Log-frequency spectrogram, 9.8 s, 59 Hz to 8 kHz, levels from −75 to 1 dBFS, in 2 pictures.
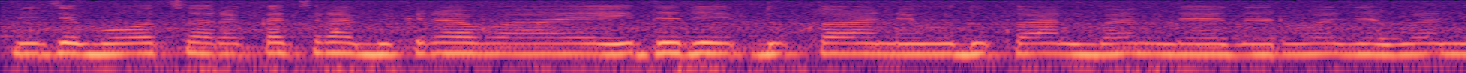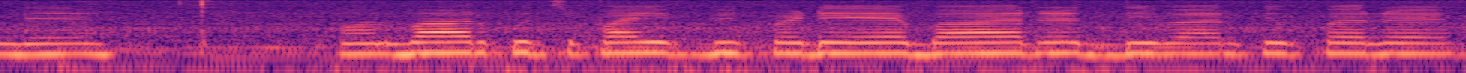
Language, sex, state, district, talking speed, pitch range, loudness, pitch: Hindi, female, Rajasthan, Bikaner, 185 wpm, 215-225 Hz, -19 LUFS, 220 Hz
